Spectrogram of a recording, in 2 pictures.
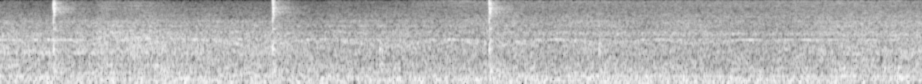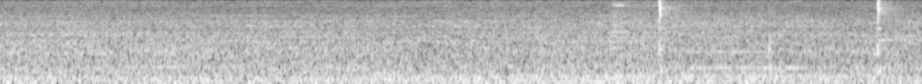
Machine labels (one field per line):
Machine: valve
